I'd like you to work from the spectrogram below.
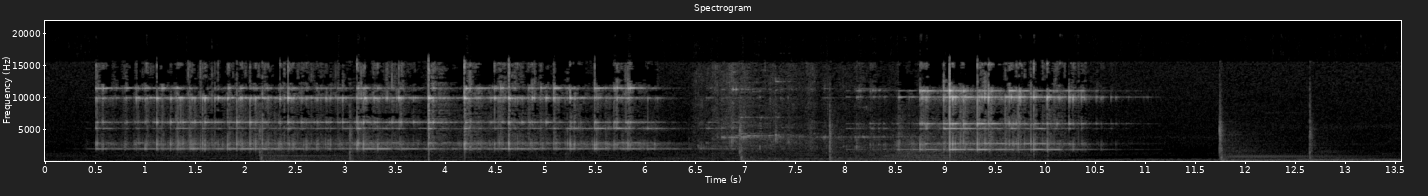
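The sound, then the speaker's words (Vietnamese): Small hand bell shaken during a ritual, giving bright, sustained metallic ringing in two fairly faint bursts with a few dull low knocks in between. “Tay của lão thì cứ thế mà lắc cái chuông. Len ca len keng.”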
